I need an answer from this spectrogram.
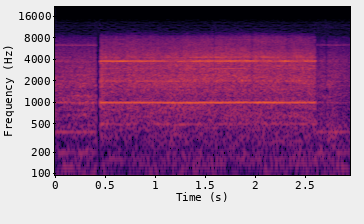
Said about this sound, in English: The engines are also run up to speed on the ground.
